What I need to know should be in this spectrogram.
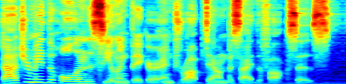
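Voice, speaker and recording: School teacher doing a read aloud lesson, super bright voice, expressive and up and down. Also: mid-range voice, brisk, creaky, rough recording.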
